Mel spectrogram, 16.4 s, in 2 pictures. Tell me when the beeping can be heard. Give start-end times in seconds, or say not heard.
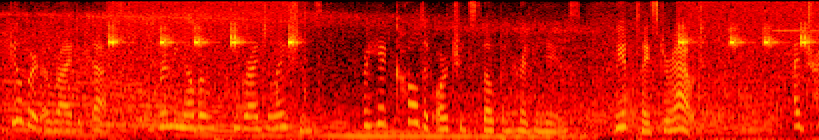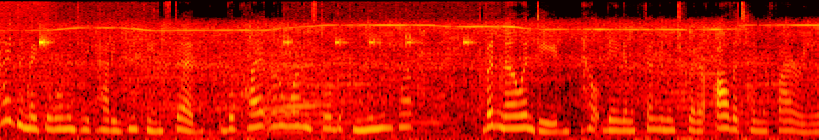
1.1-3.1, 6.8-8.8, 11.0-13.2.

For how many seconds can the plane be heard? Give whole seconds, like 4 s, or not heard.
16 s.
